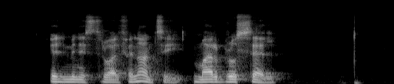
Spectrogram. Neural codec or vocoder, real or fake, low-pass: autoencoder, 48 kHz, 128 numbers a frame, DAC-VAE, trained on Japanese speech; fake; 10.8 kHz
